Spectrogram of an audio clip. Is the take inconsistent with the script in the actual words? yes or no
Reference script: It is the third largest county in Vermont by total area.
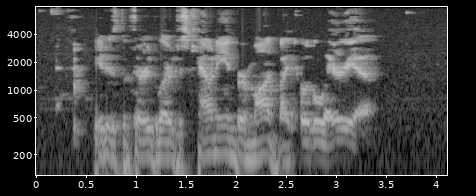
no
